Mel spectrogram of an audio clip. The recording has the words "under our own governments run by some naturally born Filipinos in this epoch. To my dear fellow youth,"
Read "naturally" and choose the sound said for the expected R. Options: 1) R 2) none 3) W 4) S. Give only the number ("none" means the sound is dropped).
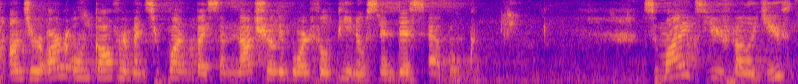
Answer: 1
